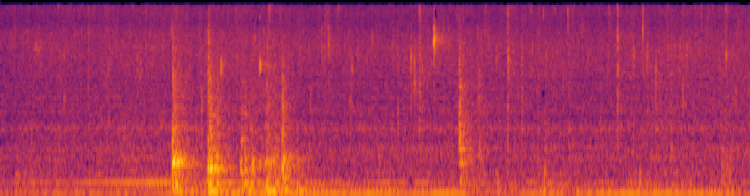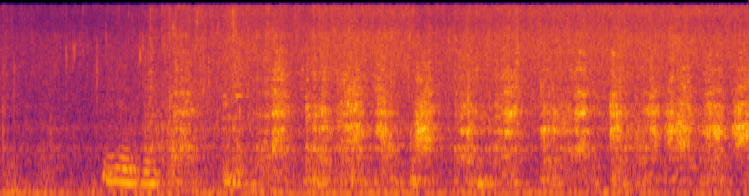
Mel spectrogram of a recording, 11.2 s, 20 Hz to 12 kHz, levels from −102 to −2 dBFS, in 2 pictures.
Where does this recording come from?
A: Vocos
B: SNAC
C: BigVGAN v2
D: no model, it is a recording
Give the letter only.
D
